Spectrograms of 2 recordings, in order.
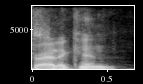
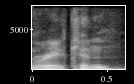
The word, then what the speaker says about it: Ratekin: the show I said it wrong is it pronounced Rican yep like radical okay all right I've been saying wrong my apologies I was saying raiken raiken yeah yeah but but it's Ric Ric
